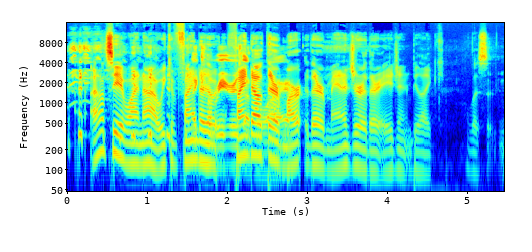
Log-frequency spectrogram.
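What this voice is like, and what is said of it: Usual voice. Nothing is said of it.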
